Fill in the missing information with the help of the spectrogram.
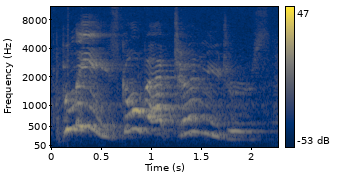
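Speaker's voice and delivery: commander's forceful, drawn-out appeal; order turned request. A narrator's reading. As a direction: turn the command into a slow request. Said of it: "the order turned into a request".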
